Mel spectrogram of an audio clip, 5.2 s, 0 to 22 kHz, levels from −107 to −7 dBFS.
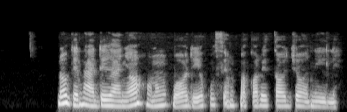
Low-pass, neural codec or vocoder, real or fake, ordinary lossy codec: none; none; real; none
